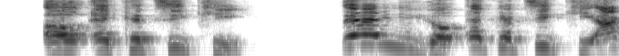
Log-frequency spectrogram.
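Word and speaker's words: Ekitike: Ikitike. How the hell do you pronounce that name, man? God. Yo, big up, man. How do you pronounce that name? Oh, Ekatiki.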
